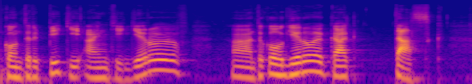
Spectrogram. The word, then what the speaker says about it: Tusk: банить Кстати хотел заметить Многие думают Как правильно говорится или таск или Туск правильно говорить таск именно так в оригинальной озвучке он называет сам себя таск Ну что ж поехали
